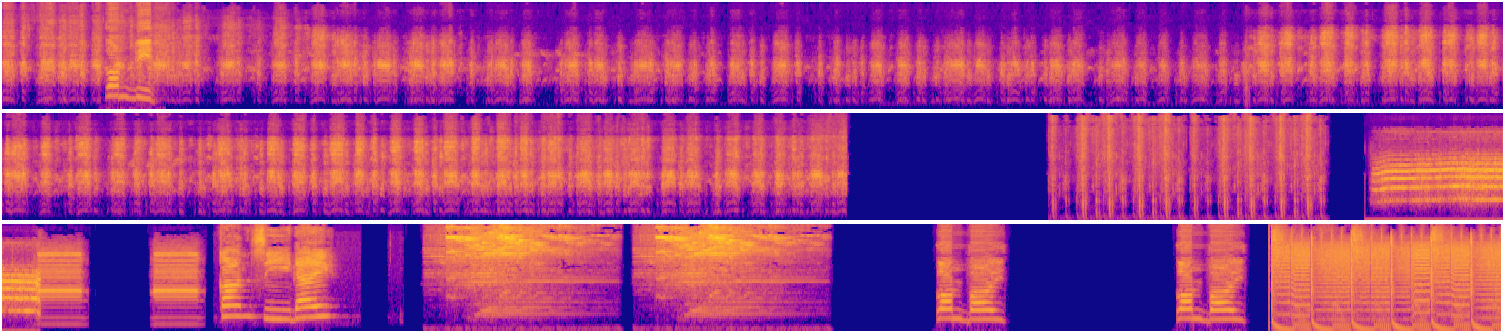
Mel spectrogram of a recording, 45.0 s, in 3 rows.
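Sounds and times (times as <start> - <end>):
ducks quacking: 0.0 - 23.5.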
